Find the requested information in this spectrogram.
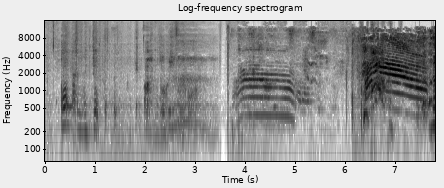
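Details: A cat gives a steady, drawn-out meow, then a loud, high, strained wailing cry. Human chatter and clatter are heard beforehand.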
